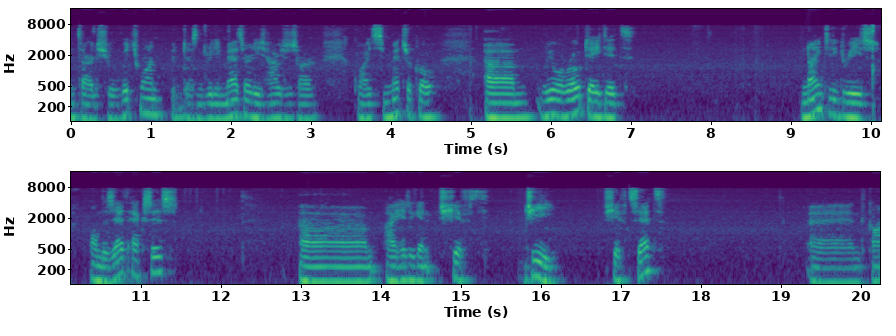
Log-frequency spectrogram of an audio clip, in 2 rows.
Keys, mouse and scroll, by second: 0.3-1.7 middle drag, 2.6-3.0 scroll up 2, 5.0 r, 8.3 KP_9, 8.5 KP_0, 10.0 Return, 10.9 scroll down 1, 11.0-11.4 middle drag, 11.7 shift+middle click, 14.4 g, 16.8 shift+z.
